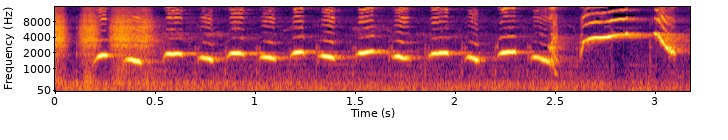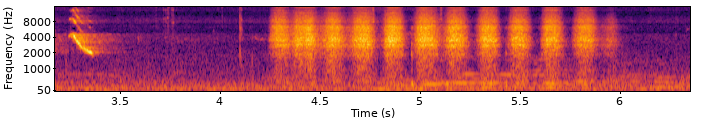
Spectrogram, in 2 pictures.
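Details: Emotional greater green leafbird provocation song. A quick series of bouncy, looping whistles leads to a few loud rising sweeps. After a pause comes a coarse, buzzy, rattling series of rapid pulses.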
